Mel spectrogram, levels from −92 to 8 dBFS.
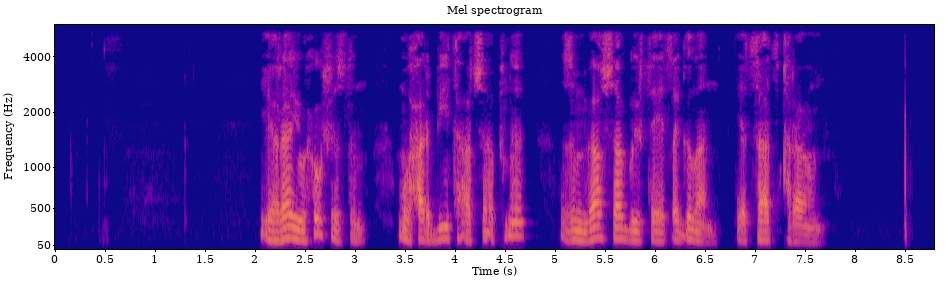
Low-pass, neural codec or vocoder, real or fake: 5.4 kHz; none; real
